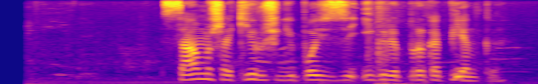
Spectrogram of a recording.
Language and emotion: Russian, neutral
